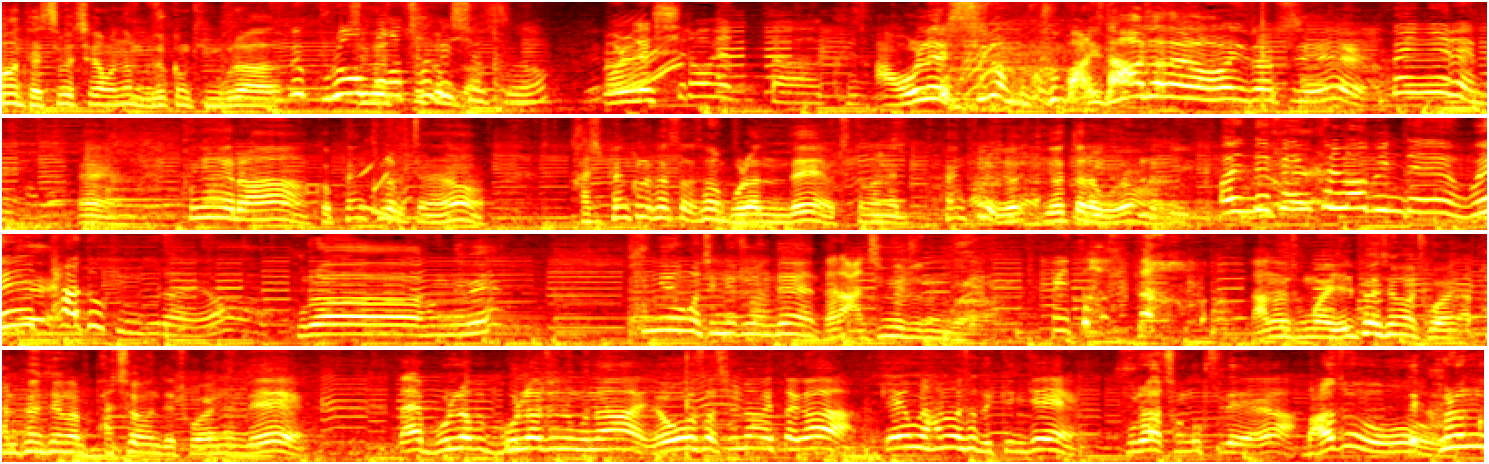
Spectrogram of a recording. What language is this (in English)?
Korean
